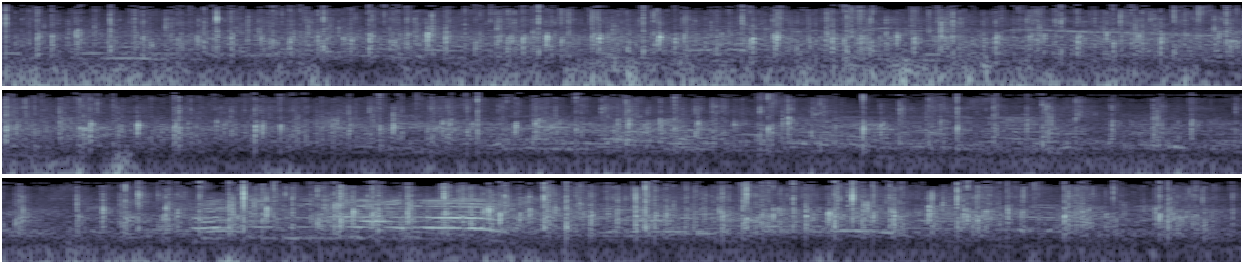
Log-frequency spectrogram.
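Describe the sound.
Steady, sustained audience applause fills the whole stretch, a dense crackle of many hands clapping at a constant loudness, with a faint murmur of voices underneath.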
